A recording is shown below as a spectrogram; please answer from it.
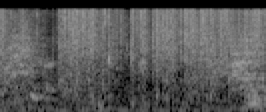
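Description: A torn snack packet crinkling as it is handled and unfolded in the hand, with many small crackles.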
